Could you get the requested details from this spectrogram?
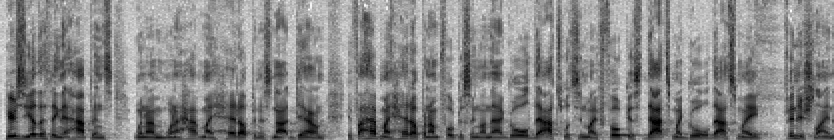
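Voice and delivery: ordinary talk

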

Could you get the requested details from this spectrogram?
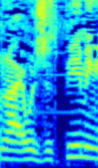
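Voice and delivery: ordinary talk, nothing marked

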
